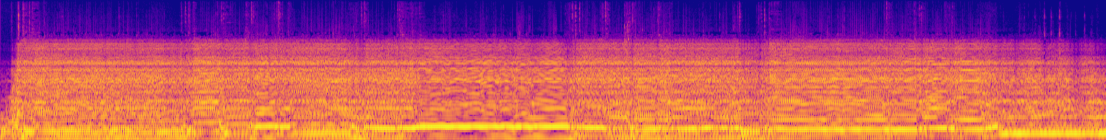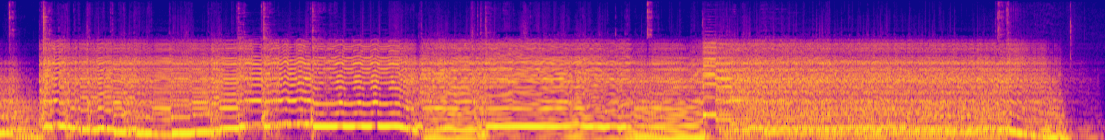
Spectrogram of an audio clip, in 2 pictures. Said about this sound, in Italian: Bel suono, poi bello caldo, questa distorsione, bella calda.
